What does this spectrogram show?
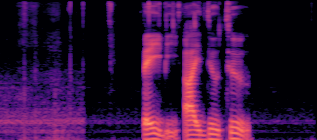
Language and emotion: Russian, positive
